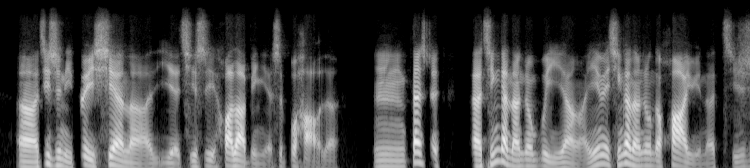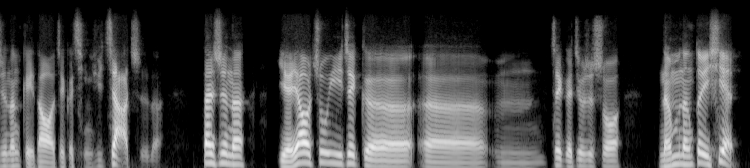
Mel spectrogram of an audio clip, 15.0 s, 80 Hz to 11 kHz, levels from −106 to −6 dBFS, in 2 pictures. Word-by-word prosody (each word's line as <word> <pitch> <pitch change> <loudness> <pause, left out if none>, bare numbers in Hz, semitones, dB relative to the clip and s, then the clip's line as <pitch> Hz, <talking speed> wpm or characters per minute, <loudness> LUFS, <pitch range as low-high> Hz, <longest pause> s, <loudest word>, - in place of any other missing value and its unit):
呃， 105 -2 +4
即 170 - -3
使 140 - -2
你 110 -6 -5
兑 140 -5 0
现 115 - +3
了， 90 -4 -2
也 95 -1 -8
其 115 - -9
实 105 - -9
画 - - +4
大 - - +7
饼 85 - -14
也 85 - -17
是 - - -13
不 - - -8
好 - - -2
的。 - - -15 0.3
嗯， 115 0 -7
但 195 - +7
是 180 - -8 0.3
感 120 -1 +4
情 175 - -4
感 210 - +6
当 120 0 +2
中 125 -1 -5
不 125 - -6
一 100 -4 -6
样 95 -4 -3
啊， - - -11
因 165 - -3
为 160 - -1
当 150 -3 +2
中 130 -1 -5
的 - - -1
话 - - +5
语 85 -1 -14
呢， 90 +2 -13
其 100 - -17
实 110 - -14
是 120 +2 -9
能 120 +1 -5
给 85 - -6
到 100 0 +2
这 - - -12
个 - - -12
情 90 - -18
绪 120 - -22
价 - - +3
值 - - -20
的， - - -22 0.4
但 185 -1 +6
是 185 +1 0
呢， 160 -2 +3 0.3
也 110 -2 +4
要 190 0 +8
注 195 0 -3
意 180 - -2
这 175 0 +2
个 115 -6 +2
呃， 95 -1 -2
嗯， 95 0 -23
这 145 - -1
个 - - -4
就 125 - -7
是 120 - -8
说 115 +1 -3 0.4
能 - - +1
不 165 - -3
能 155 -1 +1
兑 175 -1 +3
现， 150 - +1
115 Hz, 290 characters per minute, -24 LUFS, 95-155 Hz, 0.4 s, 要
